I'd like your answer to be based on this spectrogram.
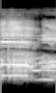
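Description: Rooster crowing loudly and close, a single sustained call heard alone.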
